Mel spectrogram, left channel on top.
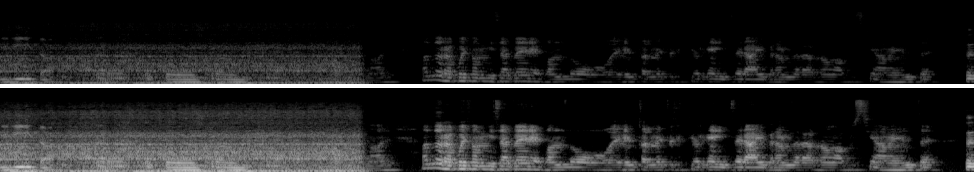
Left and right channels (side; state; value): left; quieter; 16.6 dB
